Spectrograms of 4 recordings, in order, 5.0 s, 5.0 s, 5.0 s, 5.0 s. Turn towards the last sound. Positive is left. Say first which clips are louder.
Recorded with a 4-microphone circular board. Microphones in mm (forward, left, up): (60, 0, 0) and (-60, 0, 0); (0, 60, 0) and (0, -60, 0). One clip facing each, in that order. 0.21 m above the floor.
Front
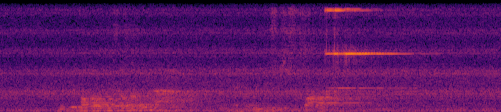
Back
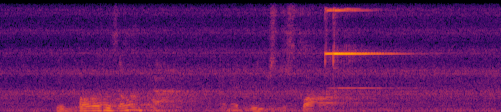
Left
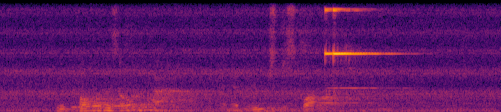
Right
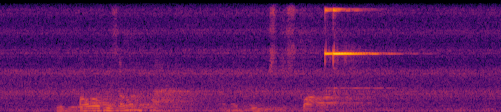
# back 2 dB, even
turn(degrees=-175)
